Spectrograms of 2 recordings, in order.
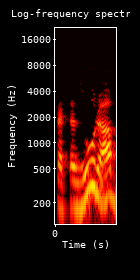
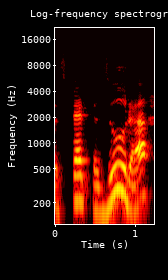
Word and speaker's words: sprezzatura: In Italian, now generally I would call it sprezzatura, but since I heard the pronunciation, it's called sprezzatura, is the art of making something difficult look easy.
